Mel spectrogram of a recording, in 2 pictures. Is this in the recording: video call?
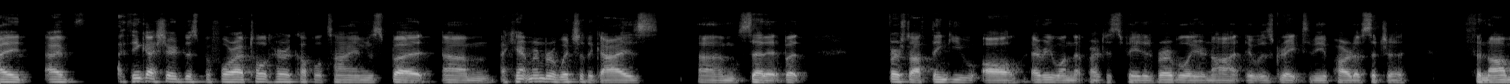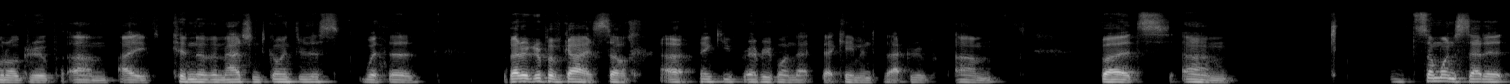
yes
